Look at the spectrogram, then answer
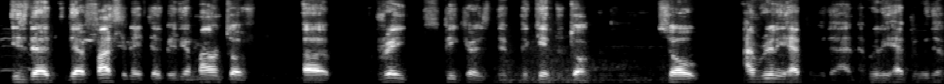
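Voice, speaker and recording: A man's voice: fairly low pitch, darkish tone, slightly rough, dry recording, poor audio. A middle-aged man with a Serbian accent, chairing an online roundtable in a loose, rambling way with frequent restarts. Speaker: conference chair. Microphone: video call.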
